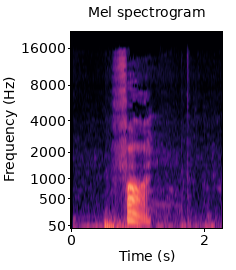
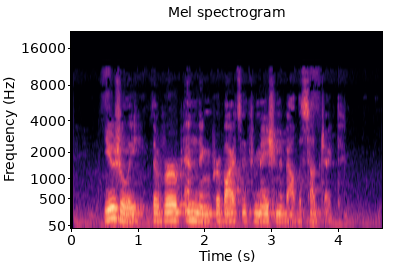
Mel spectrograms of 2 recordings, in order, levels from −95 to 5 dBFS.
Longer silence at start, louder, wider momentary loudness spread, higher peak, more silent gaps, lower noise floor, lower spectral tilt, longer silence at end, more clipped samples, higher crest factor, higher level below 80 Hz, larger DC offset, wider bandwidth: about the same, 0.5 s vs 0.5 s; second, -24 LUFS vs -20 LUFS; first, 22 LU vs 13 LU; second, -8 dBFS vs -2 dBFS; neither; about the same, -55 dBFS vs -52 dBFS; about the same, -6.5 dB/octave vs -7 dB/octave; second, 0.15 s vs 0.65 s; neither; about the same, 20 dB vs 18 dB; about the same, -44 dBFS vs -46 dBFS; neither; first, 16 kHz vs 11 kHz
